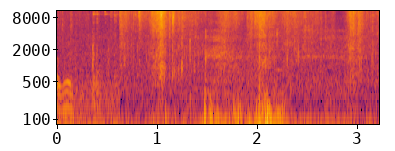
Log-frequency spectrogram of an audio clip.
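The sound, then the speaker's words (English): Footsteps crunching over dry leaves as someone walks inside a place, a few irregular rustling steps of moderate loudness, with faint voice sounds behind them. “I'm inside the place. You can hear me walking over the leaves.”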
